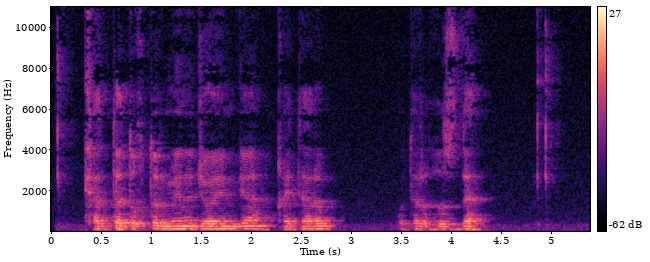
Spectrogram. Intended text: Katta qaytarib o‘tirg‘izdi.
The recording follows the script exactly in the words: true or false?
false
